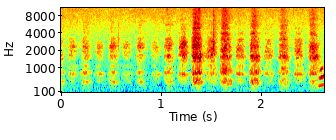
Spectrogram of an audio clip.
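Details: Siberian Husky panting rapidly while arguing with a talking hamster toy: even, breathy pulses about four per second, steady throughout, with a brief squeaky tonal note near the end.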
